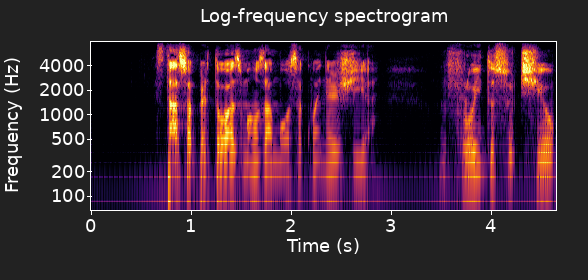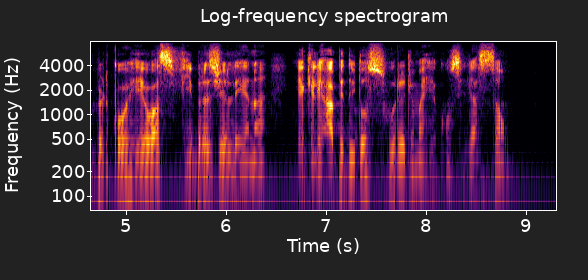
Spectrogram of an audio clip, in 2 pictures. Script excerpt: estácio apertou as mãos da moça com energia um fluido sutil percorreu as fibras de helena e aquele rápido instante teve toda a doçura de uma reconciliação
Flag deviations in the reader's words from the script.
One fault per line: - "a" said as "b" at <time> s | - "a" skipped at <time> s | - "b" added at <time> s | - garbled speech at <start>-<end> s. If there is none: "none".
- "instante teve toda" skipped at 7.3 s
